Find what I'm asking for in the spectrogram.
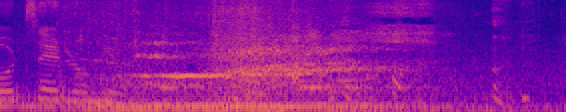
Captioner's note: Brakes squeal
